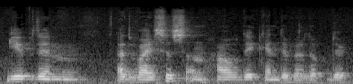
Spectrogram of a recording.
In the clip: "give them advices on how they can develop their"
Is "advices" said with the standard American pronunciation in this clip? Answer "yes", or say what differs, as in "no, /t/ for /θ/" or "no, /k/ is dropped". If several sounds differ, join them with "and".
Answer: no, /s/ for /z/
